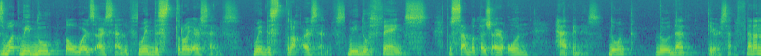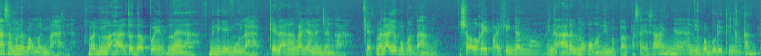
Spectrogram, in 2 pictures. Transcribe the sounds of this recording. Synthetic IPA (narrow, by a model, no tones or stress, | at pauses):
swɔt̪wid̪ut̪owɐɹd̪sɐ̰ɹsɛ̰lfswid̪ɪst̪ɾojɐɹsɛ̰lvs | wid̪ɪst̪ɾakɔɹsɛ̰lvswid̪uθɪ̃ŋst̪ʊsabot̪ad͡ʒa̰ɹʔown | hapɪnɛ̰sd̪ont̪̚ | d̪ud̪ɐt̪ːʊjɔ̰ɹsɛ̰lfnɐɾɐnaːsɐnmonɐbɐŋmɐɡ̚mɐ̰ɦa̰lmɐɡ̚mɐɦalt̪ʊd̪ɐpõjnt̪nɐbɪnɪɡajmoŋlɐɦat̪̚kɐʔɪlaːŋɐŋkɐɲanɐnd͡ʒɐnkɐ̰ | kɐjat̪mɐlaːjopupʊnt̪ɐhɐnmo̞ | d̪ɪʃaʔo̞ːkɛjpɐkɪkɪŋɡɐnmo̞ʔɪnaːʔaːɾɐlmo̞kʊŋʔɐnojʊŋmɐɡ̚papɐsajɐsɐkɐɲaʔɐnojʊŋpɐbʊɾiːt̪oɲaŋkɐnt̪a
